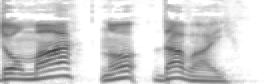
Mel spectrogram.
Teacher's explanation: То есть О и А в безударных слогах не совпадают.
